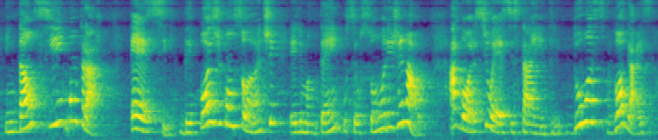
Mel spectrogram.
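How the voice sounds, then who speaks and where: Woman teacher with a Brazilian accent, high lively voice, slow and sing-song, echoey room. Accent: Brazilian Portuguese. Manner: slow, sing-song teacher talk, drawing out each word. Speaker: primary school teacher. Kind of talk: recorded remote class for third graders. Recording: echoey room with faint noise.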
